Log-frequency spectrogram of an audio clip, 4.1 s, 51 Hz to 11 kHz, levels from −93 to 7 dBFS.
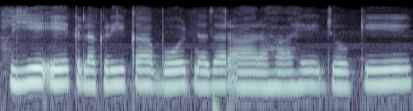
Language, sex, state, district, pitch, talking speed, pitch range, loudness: Hindi, female, Odisha, Malkangiri, 180 Hz, 145 wpm, 175-190 Hz, -15 LUFS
